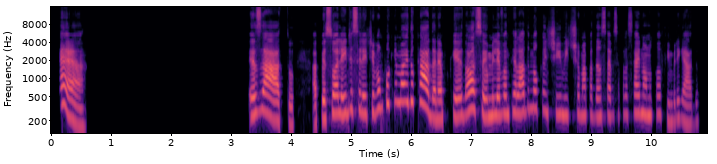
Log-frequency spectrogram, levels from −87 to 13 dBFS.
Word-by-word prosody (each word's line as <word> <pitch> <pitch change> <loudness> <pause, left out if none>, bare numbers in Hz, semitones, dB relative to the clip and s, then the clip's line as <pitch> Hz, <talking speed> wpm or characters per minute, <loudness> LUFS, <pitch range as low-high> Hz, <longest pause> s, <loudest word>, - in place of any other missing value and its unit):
É. 180 - +3 2.7
Exato, 235 - +4 0.3
a 175 - -4
pessoa 215 +7 +1
além 255 0 +1
de 295 +3 -6
seletiva, 275 0 -3
é - - 0
um - - -10
pouquinho 390 +3 -5
mal-educada, 405 - +5
né, 210 0 +1
porque 230 +2 -3
nossa, 300 +1 +3
eu 230 - -1
me 240 - -2
levantei 255 +2 -2
lá 260 0 +2
do 310 +3 -9
meu 310 0 -5
cantinho, 275 -4 -10
e - - -8
vim 245 - -6
te 240 - -17
chamar 245 -2 -6
para 245 0 -14
dançar, 235 0 -8
você 250 - -16
fala 255 +1 -18
assim: 250 - -16
"Ai 265 - 0
não 255 -1 -3
não 245 - -4
estou 255 +1 -12
afim 200 -6 -16
obrigada". 190 -2 -9
250 Hz, 195 wpm, -25 LUFS, 230-280 Hz, 2.7 s, mal-educada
